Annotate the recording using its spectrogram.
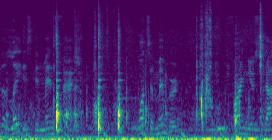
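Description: Sharp clicks and taps of a small cardboard trading-card box being handled and set down on a table, the loudest about a second in, over faint talk in the background.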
